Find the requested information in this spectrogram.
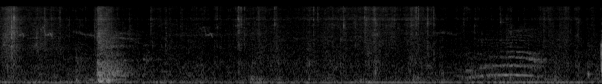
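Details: Goat from Modnimb market giving one brief arching bleat late on, a rise then fall with stacked overtones, set against constant busy market din, knocks and a low hum.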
